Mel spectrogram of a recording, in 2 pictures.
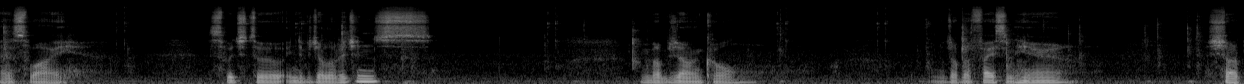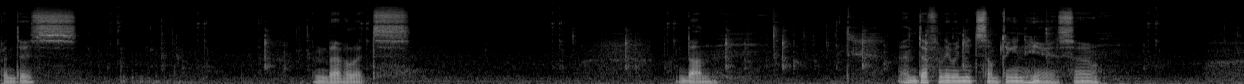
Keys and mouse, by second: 2.1 click, 3.2 s, 5.4 Tab, 6.1 middle click, 6.4 Tab, 7.5 alt+click, 9.4 f, 9.8 middle click, 10.5 Tab, 10.5 q, 11.2 Tab, 11.6 q, 13.7 q, 14.8 click, 15.2 q, 18.5 middle click, 18.9 click, 19.5 middle click, 20.0 shift+middle click, 20.5 Tab, 20.8 middle click, 21.4 shift+middle click, 21.8 middle click, 22.7 i, 24.4 e.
